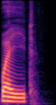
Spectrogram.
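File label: "weighed", British English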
